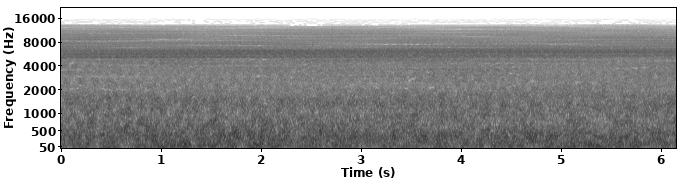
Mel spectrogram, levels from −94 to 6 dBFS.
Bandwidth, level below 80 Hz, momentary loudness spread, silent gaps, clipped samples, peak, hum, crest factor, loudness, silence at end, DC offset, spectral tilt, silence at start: 14 kHz; -30 dBFS; 1 LU; none; under 0.1%; -4 dBFS; none; 14 dB; -17 LUFS; 0 s; under 0.1%; -2.5 dB/octave; 0 s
